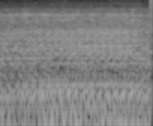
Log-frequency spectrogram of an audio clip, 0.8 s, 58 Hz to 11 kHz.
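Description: A 2024 Ford F-450 high output pickup truck accelerates, with a loud, steady engine roar and road rumble throughout and no voices.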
